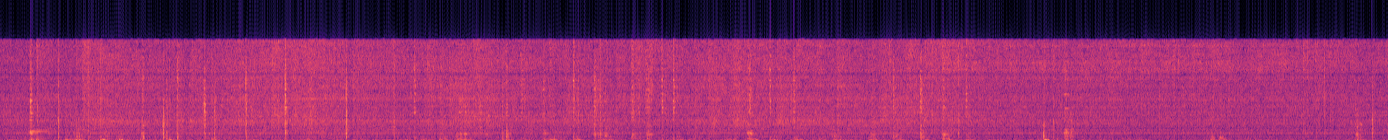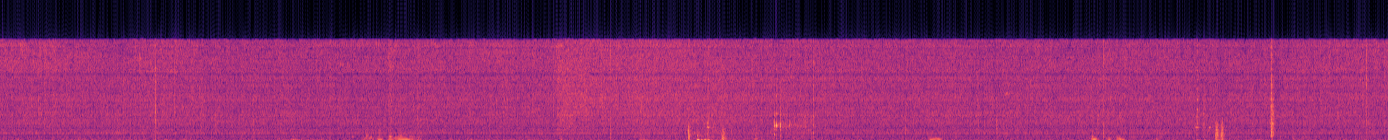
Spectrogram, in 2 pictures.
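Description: Tofu cubes sizzling in hot oil in a stainless steel wok as they are stirred, a steady frying hiss broken by frequent short clicks and scrapes against the pan.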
